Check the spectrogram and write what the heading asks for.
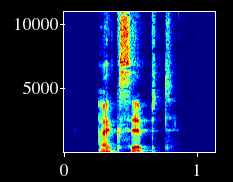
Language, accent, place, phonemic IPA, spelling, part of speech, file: French, France, Lyon, /ak.sɛpt/, accepte, verb, LL-Q150 (fra)-accepte.wav
- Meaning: inflection of accepter: 1. first/third-person singular present indicative/subjunctive 2. second-person singular imperative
